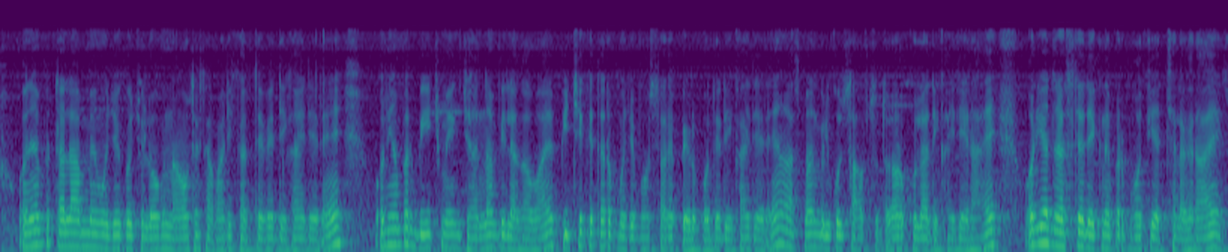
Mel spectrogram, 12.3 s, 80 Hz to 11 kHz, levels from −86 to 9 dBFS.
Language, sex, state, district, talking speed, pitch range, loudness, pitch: Hindi, male, Bihar, Lakhisarai, 295 wpm, 110-130 Hz, -30 LUFS, 120 Hz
